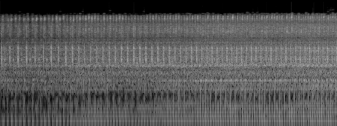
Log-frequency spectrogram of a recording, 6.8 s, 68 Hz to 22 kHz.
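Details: R100S, about 500 km since rebuild, cold: light, fast metallic tick of two to three per second over the twin's idle, left side, gone when warm. Heads retorqued, rockers and side-play adjusted; piston pins and rod bushes fine. Cause undetermined.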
